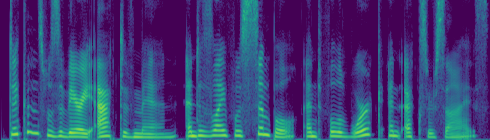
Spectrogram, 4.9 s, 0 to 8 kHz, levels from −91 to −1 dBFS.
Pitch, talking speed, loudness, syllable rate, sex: 245 Hz, 210 wpm, -23 LUFS, 5.4 syllables/s, female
